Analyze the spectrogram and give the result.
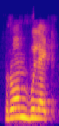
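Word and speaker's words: Rambouillet: वो है रोम बुलेट रोम बुलेट कैसे प्रोनाउंस करते इसको रोम बुलेट और स्पेनिश मेरिनो यह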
